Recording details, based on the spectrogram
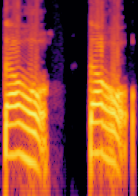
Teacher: عربی میں گاف نہیں ہوتا، اگر ہم غین کو باریک پڑھیں گے تو یہ گاف پڑ جائے گا جو کہ غلط ہوگا۔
